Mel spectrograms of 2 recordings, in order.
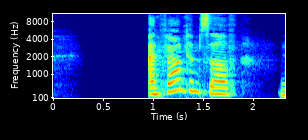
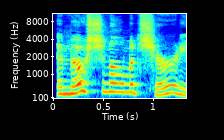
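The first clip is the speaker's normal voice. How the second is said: eye-rolling; 6 semitones higher, 5 dB louder than usual. Acted. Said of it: "Rolling his eyes".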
